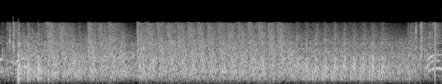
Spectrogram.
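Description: Automatic rifle fire shot into the air: one long, rapid, unbroken burst of shots.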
